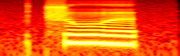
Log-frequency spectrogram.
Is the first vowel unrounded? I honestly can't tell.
no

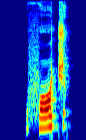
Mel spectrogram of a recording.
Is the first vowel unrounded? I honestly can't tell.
no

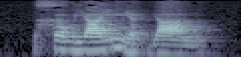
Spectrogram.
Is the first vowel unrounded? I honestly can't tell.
yes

